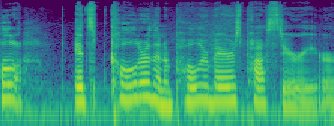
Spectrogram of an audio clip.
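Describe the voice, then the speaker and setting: Speaking at a moderate pace with an American accent, a woman is heard over noticeable background noise. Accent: Southern, comes out when extreme. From US South. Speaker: lifestyle vlogger. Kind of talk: casual vlog chat. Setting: in a store. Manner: quiet in store.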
